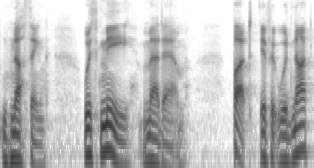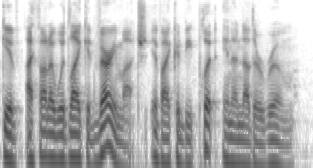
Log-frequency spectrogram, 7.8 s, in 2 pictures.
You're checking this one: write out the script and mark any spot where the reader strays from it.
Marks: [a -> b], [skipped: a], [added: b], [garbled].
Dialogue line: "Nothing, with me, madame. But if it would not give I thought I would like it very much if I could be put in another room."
"Nothing, with me, madame. But if it would not give I thought I would like it very much if I could be put in another room."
